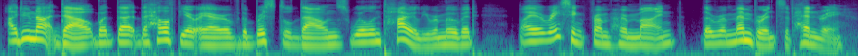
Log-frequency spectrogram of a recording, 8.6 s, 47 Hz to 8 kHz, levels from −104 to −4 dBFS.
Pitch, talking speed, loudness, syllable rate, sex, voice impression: 155 Hz, 180 wpm, -21 LUFS, 5.0 syllables/s, male, very masculine, very adult-like, tensed, powerful, slightly bright, slightly hard, clear, slightly halting, slightly cool, intellectual, refreshing, sincere, slightly calm, slightly friendly, slightly reassuring, slightly unique, slightly elegant, slightly wild, slightly sweet, lively, slightly strict, slightly intense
